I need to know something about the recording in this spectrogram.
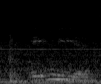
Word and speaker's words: igneous: IG says ig. And that E is a long E, not a short E. Where are you? Say it right. Igneous.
